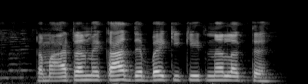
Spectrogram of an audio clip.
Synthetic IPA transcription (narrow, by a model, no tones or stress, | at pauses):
ʈəmaʈəɾmekad̪ebəkikiʈnələɡ̚t̪ɛ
